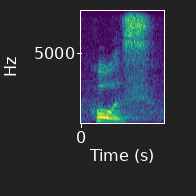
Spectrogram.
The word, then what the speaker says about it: arroz: pronuncia com mais força com mais intensidade A arroz o ros é a sílaba tônica dessa palavra a outra sílaba é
